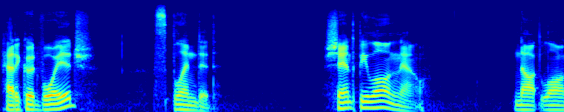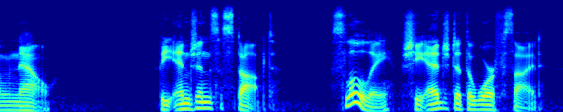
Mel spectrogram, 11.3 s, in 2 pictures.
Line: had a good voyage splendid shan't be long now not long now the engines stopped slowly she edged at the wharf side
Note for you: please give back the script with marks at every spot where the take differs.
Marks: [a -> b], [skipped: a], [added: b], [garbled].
had a good voyage splendid shan't be long now not long now the engines stopped slowly she edged at the wharf side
